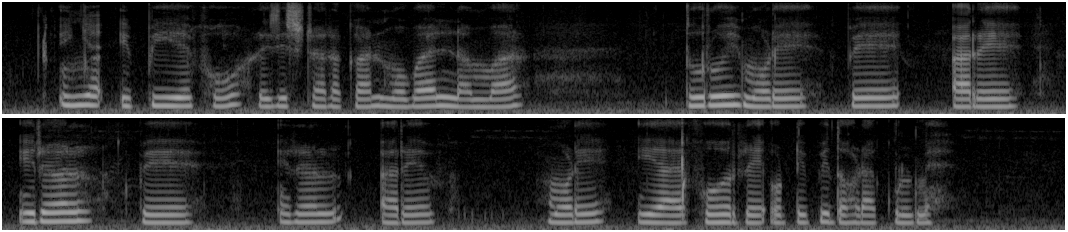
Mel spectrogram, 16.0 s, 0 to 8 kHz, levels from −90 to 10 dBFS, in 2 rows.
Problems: none marked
